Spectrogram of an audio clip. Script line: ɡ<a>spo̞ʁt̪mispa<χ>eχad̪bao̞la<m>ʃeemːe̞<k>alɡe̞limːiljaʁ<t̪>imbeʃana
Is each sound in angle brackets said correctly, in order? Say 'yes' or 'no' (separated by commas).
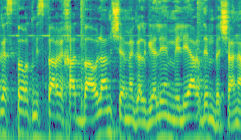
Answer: yes, no, yes, no, no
